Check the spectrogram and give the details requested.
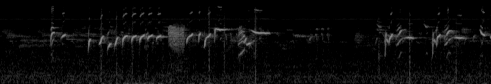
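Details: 2012 recording of a European goldfinch x canary cross: a quick series of upslurred chirps, a short buzz, more twitters, a pause, then a fresh run of bright sliding notes.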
